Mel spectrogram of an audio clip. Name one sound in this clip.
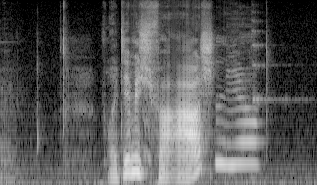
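A menu chimes with short bright tones.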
